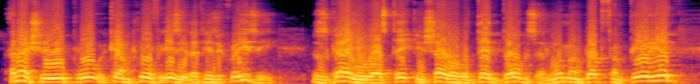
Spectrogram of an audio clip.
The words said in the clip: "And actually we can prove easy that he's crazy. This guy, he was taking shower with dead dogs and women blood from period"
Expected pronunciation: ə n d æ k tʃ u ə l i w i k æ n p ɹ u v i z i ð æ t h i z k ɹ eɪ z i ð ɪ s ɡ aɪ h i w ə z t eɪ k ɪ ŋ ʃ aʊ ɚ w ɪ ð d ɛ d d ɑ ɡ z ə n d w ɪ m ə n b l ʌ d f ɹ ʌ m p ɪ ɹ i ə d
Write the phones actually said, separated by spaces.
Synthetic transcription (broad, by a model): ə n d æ k tʃ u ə w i w i k æ n p ɹ u v i z i ð æ t h i z k ɹ eɪ z i ð ɪ s ɡ aɪ h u w ə z t eɪ k ɪ ŋ ʃ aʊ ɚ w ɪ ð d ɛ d d ɑ ɡ z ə n w ɪ m ə n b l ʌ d f ɹ ʌ m p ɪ ɹ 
